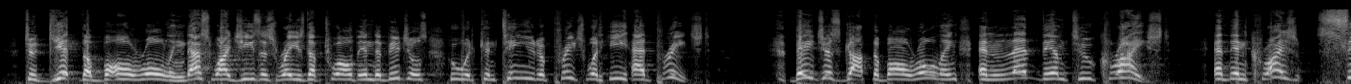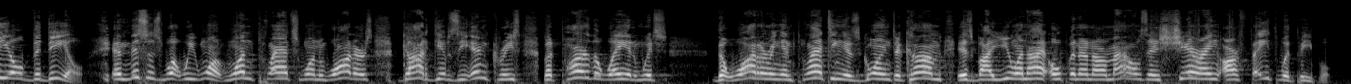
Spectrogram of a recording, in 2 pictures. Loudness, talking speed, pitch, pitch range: -19 LUFS, 180 wpm, 245 Hz, 230-270 Hz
